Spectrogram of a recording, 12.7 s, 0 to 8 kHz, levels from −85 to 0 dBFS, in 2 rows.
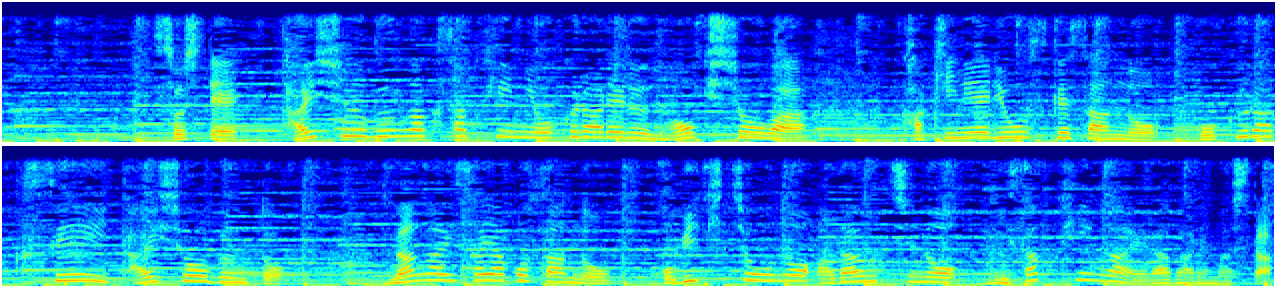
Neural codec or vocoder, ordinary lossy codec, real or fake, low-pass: none; none; real; 7.2 kHz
